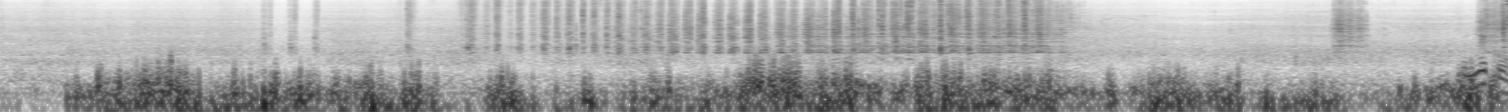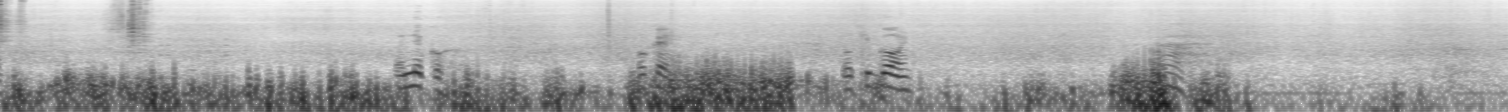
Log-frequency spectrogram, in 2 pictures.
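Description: Metal beach sand scoop digging into sand, then sand being shaken out through its wire-mesh basket as a rapid rattle lasting several seconds, over a steady low rumble.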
